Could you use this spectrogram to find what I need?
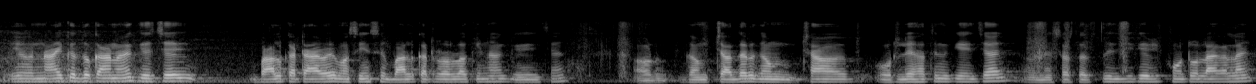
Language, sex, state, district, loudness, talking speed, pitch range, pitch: Hindi, male, Bihar, Muzaffarpur, -25 LUFS, 120 wpm, 120-135 Hz, 130 Hz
